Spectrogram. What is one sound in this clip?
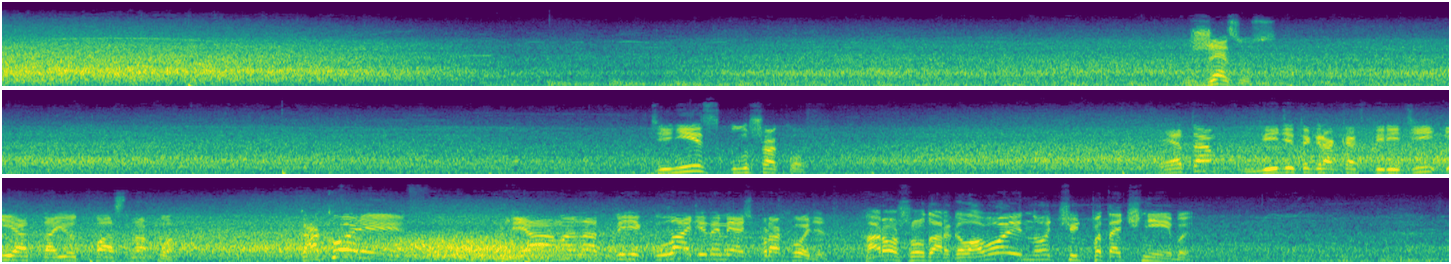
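A large stadium crowd roars steadily and swells loudly after a goal.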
